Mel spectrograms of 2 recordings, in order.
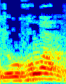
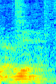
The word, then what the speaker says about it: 야훼: 지금 여러분 우리 한글 성경에도 여호와로 번역되는데 이걸 뜯어보시라고 그만큼 해도 안 뜯어보시네요. 사실 야훼입니다. 야훼. 여호와라고 발음하면 이건 잘못됐다고 지금 우리 학교에 다 판정이 났는데 아직도 저걸 잘하고 있는 거예요.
